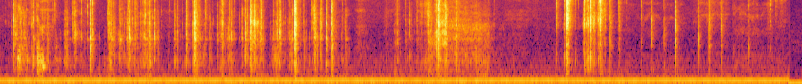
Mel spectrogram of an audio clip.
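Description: Plastic lip gloss tubes clicking and clattering against each other and the sides of a plastic storage bin as a hand sorts through them, in irregular sharp clicks. A steady low hum runs underneath.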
